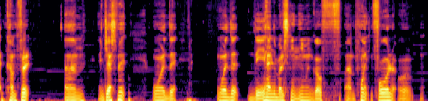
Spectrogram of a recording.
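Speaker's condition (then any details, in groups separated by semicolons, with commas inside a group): Cerebral palsy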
